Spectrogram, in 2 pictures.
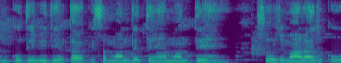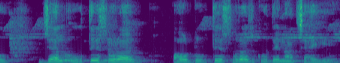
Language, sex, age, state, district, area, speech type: Hindi, female, 45-60, Bihar, Begusarai, rural, spontaneous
